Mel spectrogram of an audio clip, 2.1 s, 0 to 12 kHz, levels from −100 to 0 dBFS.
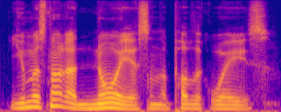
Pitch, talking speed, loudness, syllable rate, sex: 130 Hz, 255 wpm, -18 LUFS, 5.7 syllables/s, male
